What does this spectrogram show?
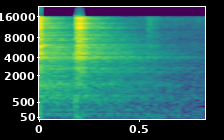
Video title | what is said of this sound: Begadi Sport MOD25 "Burk BR10" S-AEG mit Begadi CORE EFCS / Mosfet | Das ist massiver Stahl, wenn ich dagegen klopfe. Also die Gasabnahme rüttelt dann, aber das ist halt einfach Stahl.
